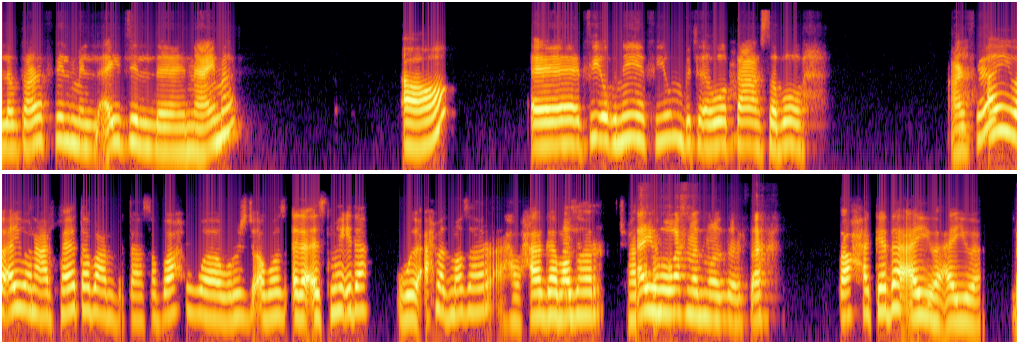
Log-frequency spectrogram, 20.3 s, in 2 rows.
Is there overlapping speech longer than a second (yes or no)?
no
